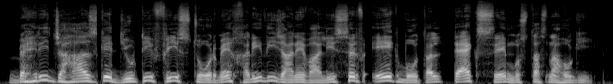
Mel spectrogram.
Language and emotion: Urdu, neutral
